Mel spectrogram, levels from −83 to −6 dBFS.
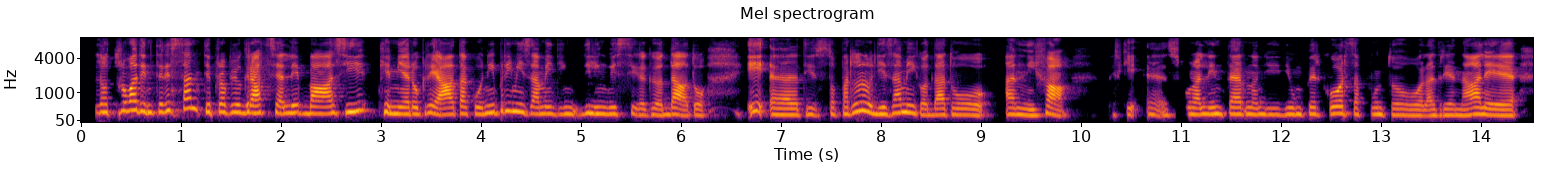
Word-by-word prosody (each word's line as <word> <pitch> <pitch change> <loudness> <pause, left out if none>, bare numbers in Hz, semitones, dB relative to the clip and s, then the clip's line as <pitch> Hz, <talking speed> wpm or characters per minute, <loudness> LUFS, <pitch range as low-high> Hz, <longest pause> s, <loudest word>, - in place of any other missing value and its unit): L'ho 250 0 -1
trovato 280 +3 +4
interessante, 270 +4 0
proprio 245 -1 0
grazie 225 0 +3
alle 225 +2 +1
basi 215 +8 +3
che 255 -3 -1
mi 205 -1 +2
ero 195 0 +2
creata 195 -1 +4
con 200 0 -3
i 235 - 0
primi 275 -1 0
esami 205 -1 -1
di 195 +1 -5
di 215 +4 -3
linguistica 195 -3 -3
che 175 - -7
ho - - 0
dato. 165 -3 +2 0.4
E, 135 0 +1
ehm, 175 -1 0
ti 180 0 -7
sto 180 +4 -9
parlando 245 +7 0
di 195 - 0
esami 230 +3 0
che 180 - -9
ho - - -2
dato 175 -1 -3
anni 180 -4 -1
fa 185 +2 +4 0.4
perché, 170 +2 -11
ehm, 180 -4 -7
sono 175 +4 -6
all'interno 195 0 0
di 180 -1 -5
di 185 +3 -6
un 190 -1 -3
percorso 195 +2 -1
appunto, 175 -3 -5
la 155 +1 -3
triennale, 165 0 +1
195 Hz, 180 wpm, -24 LUFS, 175-220 Hz, 0.4 s, trovato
